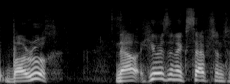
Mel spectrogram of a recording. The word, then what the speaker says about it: Baruch: called up to Torah and they say they mispronounced every single word but it's not Baruch it's Baruch it's not Atta ATA it's not Hashem it's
